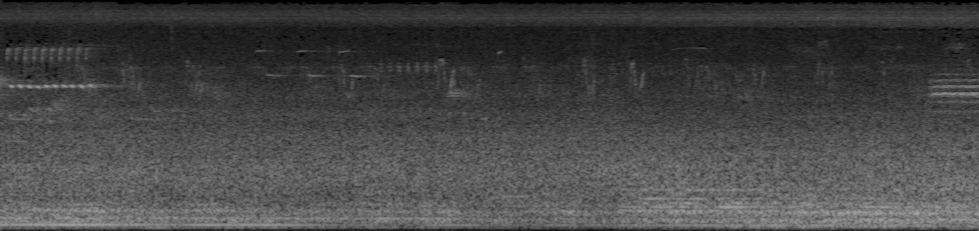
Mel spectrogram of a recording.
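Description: A train at a station: a steady low engine hum over rail and running noise, with a fuller layered tone building from about six seconds in and a brief high squeal near the end.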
